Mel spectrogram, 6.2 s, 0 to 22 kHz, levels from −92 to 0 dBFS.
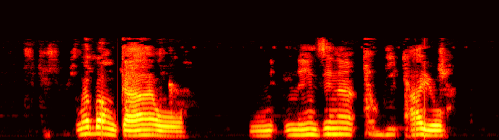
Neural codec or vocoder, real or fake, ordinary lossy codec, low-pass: none; real; MP3, 48 kbps; 7.2 kHz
